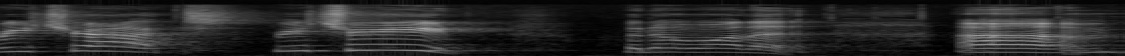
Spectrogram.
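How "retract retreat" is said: shouting, higher and louder. Undoing a change that doesn't look good, yelling into the microphone. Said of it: "didn't mean to yell into the microphone".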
